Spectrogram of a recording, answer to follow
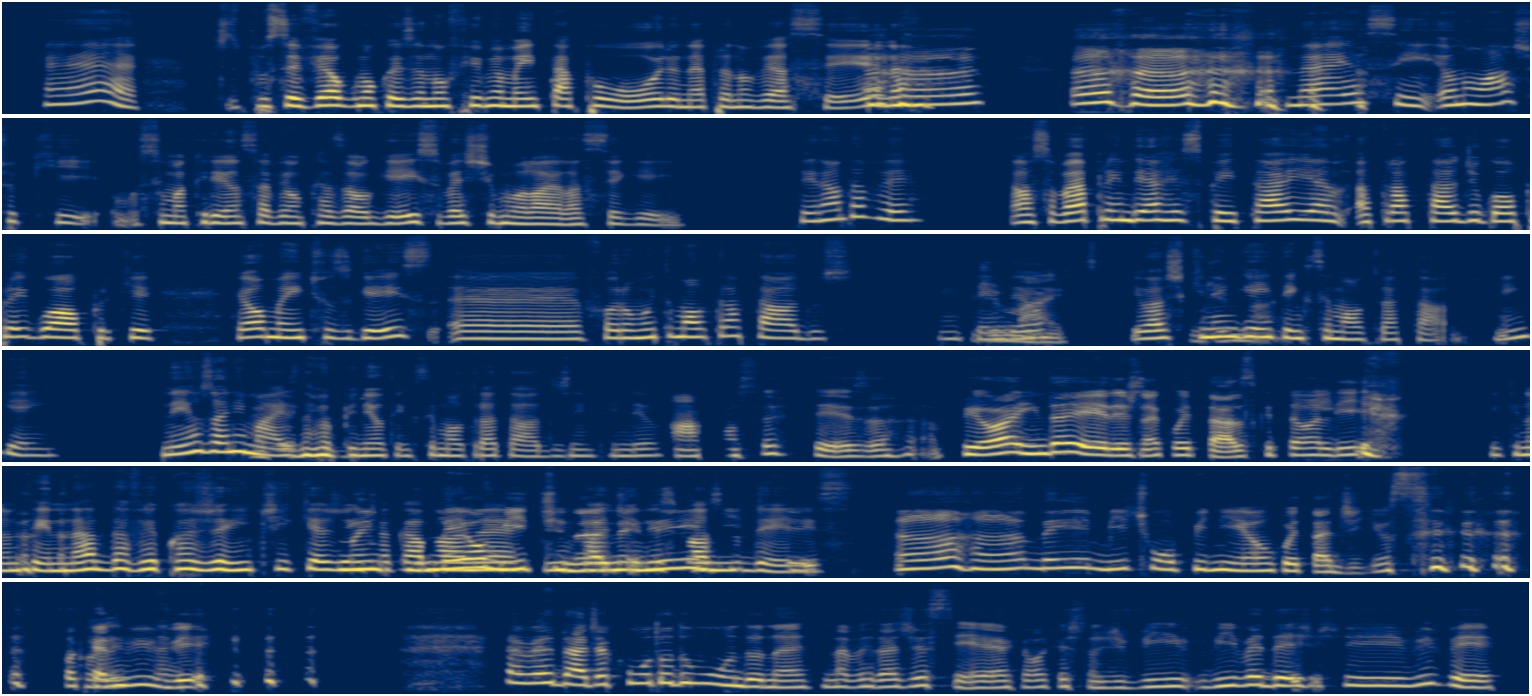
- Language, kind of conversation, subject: Portuguese, podcast, Como a representatividade na mídia impacta a sociedade?
- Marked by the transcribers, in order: laugh; laugh; laugh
